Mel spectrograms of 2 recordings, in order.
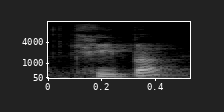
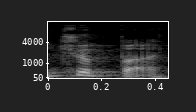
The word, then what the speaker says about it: Chipa: His name is Chipa, Mr. Chipa, and she starts mispronouncing, and she calls him Chupa, and yeah, Chupa is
